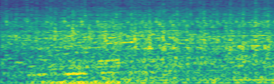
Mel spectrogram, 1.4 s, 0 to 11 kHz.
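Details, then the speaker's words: Mercedes 190 W201 with the M102 2.0 petrol engine at idle, where a knock persisted after chain and tensioner replacement and disappears when cylinder 3 is disabled; teardown found a spun rod bearing on cylinder 3, pin apparently intact. Connecting rod knock. "короче третий поршни либо палец либо вкладыш надо смотреть"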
